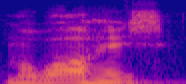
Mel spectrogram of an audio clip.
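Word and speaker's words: mo mháthair: Mawahish. Notice that the initial consonant is pronounced more like W or V, rather than a bilabial nasal M sound.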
